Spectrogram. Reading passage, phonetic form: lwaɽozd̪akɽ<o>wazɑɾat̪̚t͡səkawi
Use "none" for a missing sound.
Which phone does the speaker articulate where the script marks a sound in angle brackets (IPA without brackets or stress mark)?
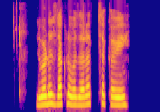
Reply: o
